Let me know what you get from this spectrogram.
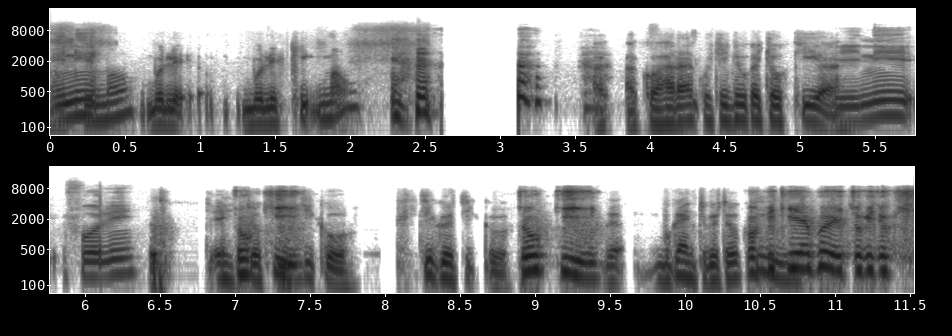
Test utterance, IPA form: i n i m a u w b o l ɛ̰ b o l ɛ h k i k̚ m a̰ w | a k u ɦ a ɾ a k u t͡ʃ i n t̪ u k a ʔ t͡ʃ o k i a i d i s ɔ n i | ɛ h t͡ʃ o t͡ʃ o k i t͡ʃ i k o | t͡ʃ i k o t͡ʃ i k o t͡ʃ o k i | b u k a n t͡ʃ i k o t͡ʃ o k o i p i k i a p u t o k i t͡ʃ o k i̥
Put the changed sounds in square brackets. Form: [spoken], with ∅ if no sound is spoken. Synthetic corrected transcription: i n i m a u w b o l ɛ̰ b o l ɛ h k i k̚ m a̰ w | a k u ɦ a ɾ a k u t͡ʃ i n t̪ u k a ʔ t͡ʃ o k i a i [n] i [f] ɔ n i | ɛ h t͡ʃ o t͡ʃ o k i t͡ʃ i k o | t͡ʃ i k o t͡ʃ i k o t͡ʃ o k i | b u k a n t͡ʃ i k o t͡ʃ o k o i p i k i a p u [t͡ʃ] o k i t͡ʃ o k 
